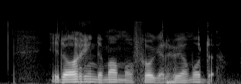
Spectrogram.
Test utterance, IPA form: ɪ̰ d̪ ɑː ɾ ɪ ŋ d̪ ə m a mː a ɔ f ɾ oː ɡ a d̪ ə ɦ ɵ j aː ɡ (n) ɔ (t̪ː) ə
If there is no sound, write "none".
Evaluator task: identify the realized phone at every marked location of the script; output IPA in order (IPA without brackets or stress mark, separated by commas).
m, d̪ː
